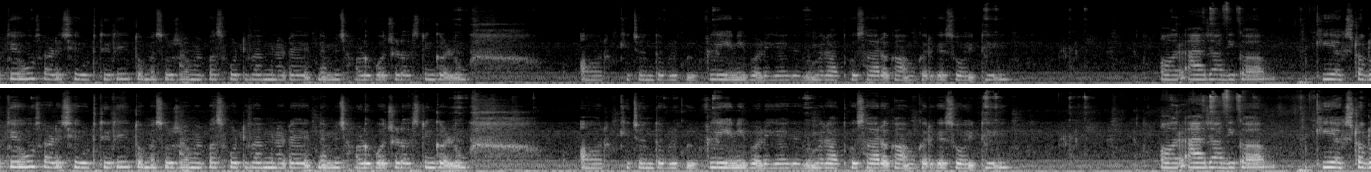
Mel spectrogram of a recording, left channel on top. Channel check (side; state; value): left; quieter; 11.9 dB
